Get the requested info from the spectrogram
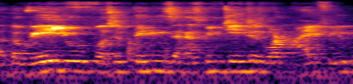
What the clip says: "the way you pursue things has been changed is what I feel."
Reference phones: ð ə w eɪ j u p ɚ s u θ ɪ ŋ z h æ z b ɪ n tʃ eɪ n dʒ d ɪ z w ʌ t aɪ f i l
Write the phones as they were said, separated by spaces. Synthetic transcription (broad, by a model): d ə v eɪ j u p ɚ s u t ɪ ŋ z h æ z b ɪ n tʃ eɪ n dʒ ɪ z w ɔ t aɪ f i l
